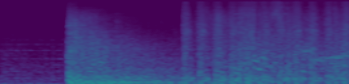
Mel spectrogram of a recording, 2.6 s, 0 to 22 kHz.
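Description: An ISG infantry gun fires in Company of Heroes 2, starting with a sudden loud blast and followed by sustained battle noise with further sharp reports.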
